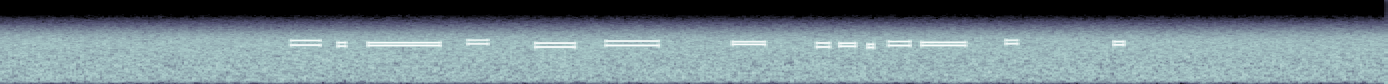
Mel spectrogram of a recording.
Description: Pairs of high tones at irregular times, with radio static. There is no code.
